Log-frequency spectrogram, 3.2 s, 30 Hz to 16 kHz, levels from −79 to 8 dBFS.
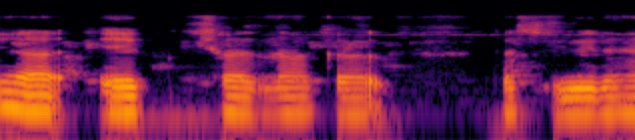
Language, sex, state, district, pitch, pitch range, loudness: Hindi, male, Jharkhand, Deoghar, 105 Hz, 100-115 Hz, -19 LUFS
